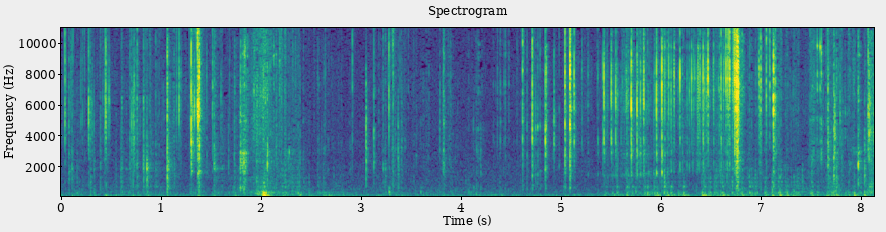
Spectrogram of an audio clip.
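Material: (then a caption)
Soap. A knife blade cuts and scrapes across an orange solid bar of dry soap, shaving off the scored cubes in crisp crumbles. Quick, dry crackles and crunchy snaps come in uneven bursts, bright and high with almost no low end. They are quieter around the middle and grow busier and louder toward the end.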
